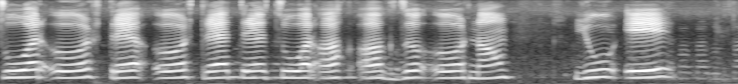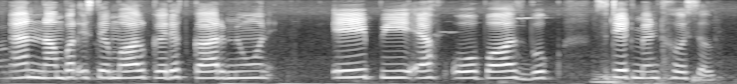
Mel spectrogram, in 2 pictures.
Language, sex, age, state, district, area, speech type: Kashmiri, female, 18-30, Jammu and Kashmir, Bandipora, rural, read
